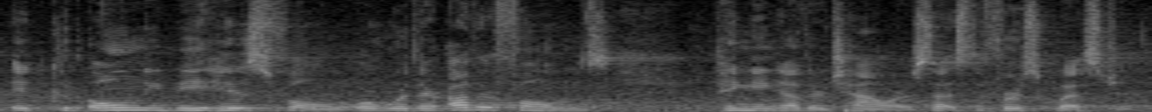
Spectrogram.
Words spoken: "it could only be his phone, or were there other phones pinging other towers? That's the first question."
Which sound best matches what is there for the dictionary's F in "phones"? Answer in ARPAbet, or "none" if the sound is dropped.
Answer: F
